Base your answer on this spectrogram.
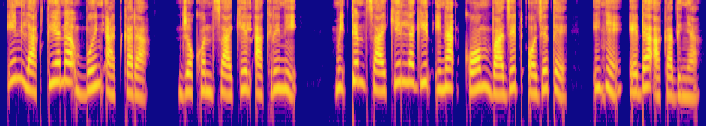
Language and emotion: Santali, sad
